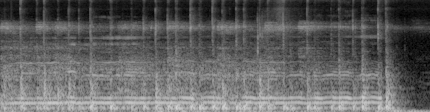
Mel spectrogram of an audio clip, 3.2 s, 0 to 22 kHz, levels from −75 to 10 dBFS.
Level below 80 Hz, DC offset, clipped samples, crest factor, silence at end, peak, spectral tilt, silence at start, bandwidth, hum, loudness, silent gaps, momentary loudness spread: -26 dBFS; under 0.1%; 0.6%; 10 dB; 0 s; 0 dBFS; -5 dB/octave; 0 s; over 20 kHz; none; -11 LUFS; none; 2 LU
